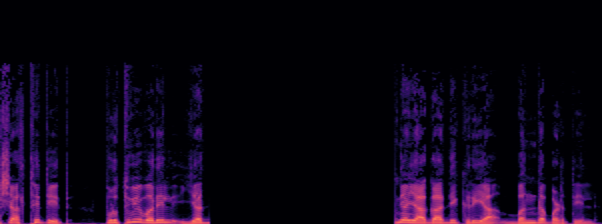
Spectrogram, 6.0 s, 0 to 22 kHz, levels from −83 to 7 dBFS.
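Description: Speech, with a rebuffering stall. At 2.09 s it drops to silence until 3.94 s, then resumes exactly where it stopped. Nothing is lost, but about 1.85 s is added.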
